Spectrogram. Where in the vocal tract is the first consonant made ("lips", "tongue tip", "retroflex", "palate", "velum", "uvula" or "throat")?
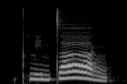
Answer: lips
